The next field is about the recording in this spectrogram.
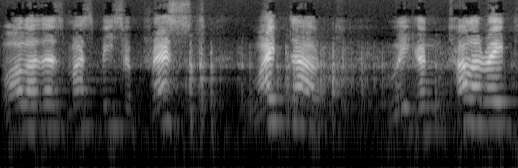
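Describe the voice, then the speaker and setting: Casting: imperious Earth inspector, high commanding voice, crackly radio transmission, vintage sci-fi radio drama. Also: male voice, moderate pace. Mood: officious, menacing. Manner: imperious, curt, officious, commanding. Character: domineering, militaristic imperial inspector from Earth, a man. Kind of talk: 1950s radio drama acting. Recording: dull old radio recording, clear static noise.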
